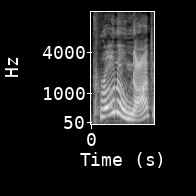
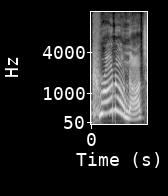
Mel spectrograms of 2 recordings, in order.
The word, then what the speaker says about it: Chrononaut: delicious doughnut in fact chrono knot rhymes with doughnut mmm but is it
